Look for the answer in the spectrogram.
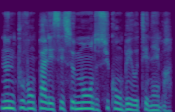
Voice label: bloodelf, female; tenebres; PhoenixCraft-1.16.5; PhoenixNPCPack; minecraft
